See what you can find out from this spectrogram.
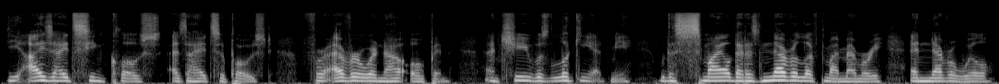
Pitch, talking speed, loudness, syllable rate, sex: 150 Hz, 190 wpm, -22 LUFS, 5.2 syllables/s, male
